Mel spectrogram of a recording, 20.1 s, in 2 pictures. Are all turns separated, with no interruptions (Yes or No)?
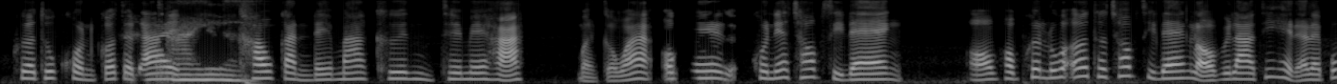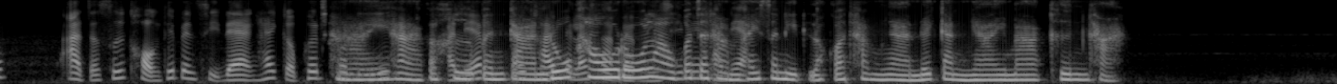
No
